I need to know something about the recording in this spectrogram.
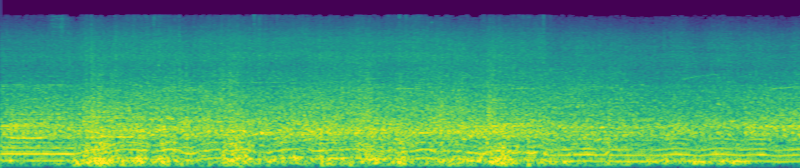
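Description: A car body scrapes along a wall.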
